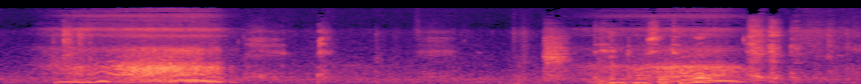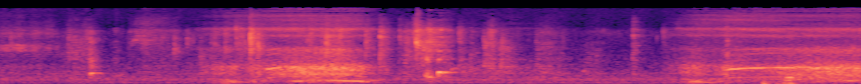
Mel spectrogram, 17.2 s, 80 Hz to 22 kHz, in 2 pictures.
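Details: Rough, noisy snoring breaths recur about 12 times a minute, some with whistly tones, over faint background noise; snoring.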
